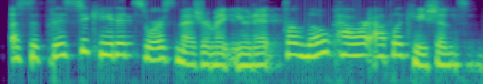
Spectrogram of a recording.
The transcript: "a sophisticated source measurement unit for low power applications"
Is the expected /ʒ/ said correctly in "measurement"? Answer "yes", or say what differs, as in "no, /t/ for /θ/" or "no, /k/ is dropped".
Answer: yes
